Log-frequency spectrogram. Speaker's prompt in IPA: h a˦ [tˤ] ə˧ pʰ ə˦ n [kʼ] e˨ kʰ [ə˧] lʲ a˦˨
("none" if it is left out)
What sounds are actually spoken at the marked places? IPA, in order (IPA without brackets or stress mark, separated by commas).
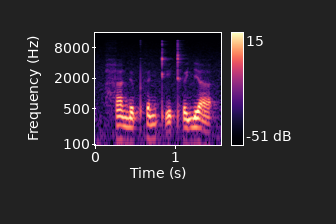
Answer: n, kʼ, ə˧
